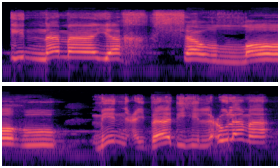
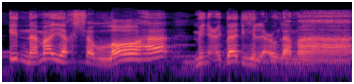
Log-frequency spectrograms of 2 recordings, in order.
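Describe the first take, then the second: First: Allah is said ending in a u vowel. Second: Allah is said ending in an a vowel. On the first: God fears the scholars. The speaker calls it wrong. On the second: The scholars fear God. The speaker calls it right. "yang betul ya adalah ulama takut kepada Allah"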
